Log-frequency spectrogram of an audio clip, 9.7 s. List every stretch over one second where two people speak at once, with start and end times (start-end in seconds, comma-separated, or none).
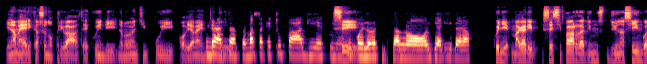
none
